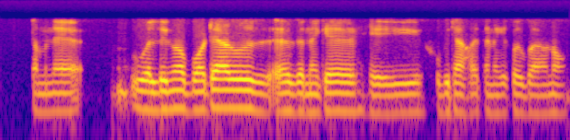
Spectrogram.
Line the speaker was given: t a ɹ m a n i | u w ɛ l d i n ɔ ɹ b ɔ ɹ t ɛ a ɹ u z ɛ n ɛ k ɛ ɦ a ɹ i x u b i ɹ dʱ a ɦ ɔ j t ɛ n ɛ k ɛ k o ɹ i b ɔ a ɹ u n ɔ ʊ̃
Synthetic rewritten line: t a ɹ m a n ɛ | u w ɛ l d i ŋ ɔ ɹ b ɔ ɹ t ɛ a ɹ u z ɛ n ɛ k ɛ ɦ e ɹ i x u b i dʱ a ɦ ɔ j t ɛ n ɛ k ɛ k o ɹ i b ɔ a ɹ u n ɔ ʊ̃

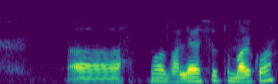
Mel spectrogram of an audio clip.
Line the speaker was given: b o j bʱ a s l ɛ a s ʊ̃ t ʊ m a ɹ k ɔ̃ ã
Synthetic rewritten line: m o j bʱ a l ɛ a s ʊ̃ t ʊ m a ɹ k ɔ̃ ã

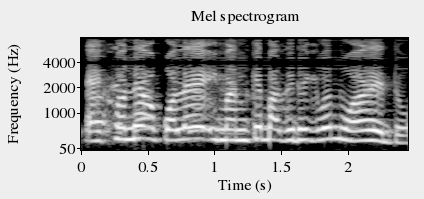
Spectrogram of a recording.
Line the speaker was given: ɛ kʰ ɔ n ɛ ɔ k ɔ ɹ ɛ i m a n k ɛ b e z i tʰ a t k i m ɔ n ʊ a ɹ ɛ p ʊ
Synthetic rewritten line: ɛ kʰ ɔ n ɛ ɔ k ɔ l ɛ i m a n k ɛ b a z i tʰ a k i b ɔ n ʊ a ɹ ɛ t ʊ

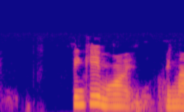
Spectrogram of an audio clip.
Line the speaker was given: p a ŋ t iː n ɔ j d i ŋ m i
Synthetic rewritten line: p i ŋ k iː m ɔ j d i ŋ m a

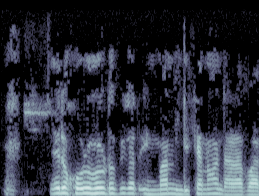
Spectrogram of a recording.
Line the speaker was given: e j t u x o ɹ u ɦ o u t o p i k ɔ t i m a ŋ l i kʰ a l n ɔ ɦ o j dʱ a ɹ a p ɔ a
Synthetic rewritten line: e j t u x o ɹ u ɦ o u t o p i k ɔ t i m a n l i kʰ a n ɔ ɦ ɔ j dʱ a ɹ a p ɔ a

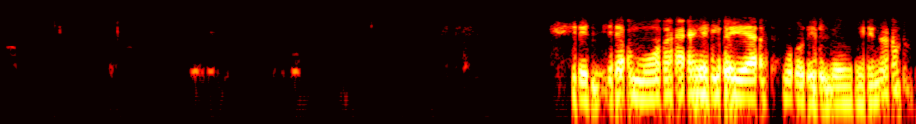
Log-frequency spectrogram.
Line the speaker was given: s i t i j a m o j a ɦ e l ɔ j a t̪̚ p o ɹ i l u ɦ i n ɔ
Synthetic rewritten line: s e t i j a m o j a ɦ i l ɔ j a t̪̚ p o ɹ i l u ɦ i n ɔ

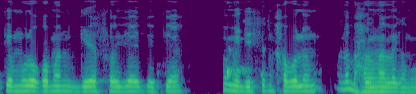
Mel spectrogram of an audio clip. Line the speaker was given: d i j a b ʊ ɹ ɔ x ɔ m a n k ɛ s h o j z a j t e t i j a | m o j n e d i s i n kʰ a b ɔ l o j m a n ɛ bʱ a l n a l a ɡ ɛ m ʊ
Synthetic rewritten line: t i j a m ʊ ɹ ɔ k ɔ m a n ɡ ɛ s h o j z a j t e t i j a | m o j m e d i s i n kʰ a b ɔ l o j m a n ɛ bʱ a l n a l a ɡ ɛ m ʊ

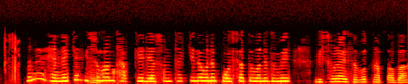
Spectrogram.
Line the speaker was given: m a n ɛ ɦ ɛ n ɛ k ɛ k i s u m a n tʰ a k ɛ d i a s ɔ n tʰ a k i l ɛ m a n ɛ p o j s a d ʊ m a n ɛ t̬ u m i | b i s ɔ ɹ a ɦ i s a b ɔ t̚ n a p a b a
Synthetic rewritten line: m a n ɛ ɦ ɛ n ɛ k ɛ k i s u m a n tʰ a k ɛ d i a s ɔ n tʰ a k i l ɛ m a n ɛ p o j s a t ʊ m a n ɛ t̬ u m i | b i s ɔ ɹ a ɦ i s a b ɔ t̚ n a p a b a

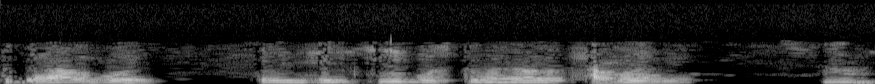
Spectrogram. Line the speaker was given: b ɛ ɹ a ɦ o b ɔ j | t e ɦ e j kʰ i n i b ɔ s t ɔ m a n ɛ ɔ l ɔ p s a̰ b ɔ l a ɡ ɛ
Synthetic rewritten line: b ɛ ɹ a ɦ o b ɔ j | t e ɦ e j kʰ i n i b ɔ s t u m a n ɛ ɔ l ɔ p s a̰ b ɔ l a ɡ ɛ

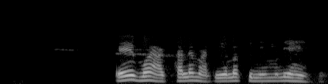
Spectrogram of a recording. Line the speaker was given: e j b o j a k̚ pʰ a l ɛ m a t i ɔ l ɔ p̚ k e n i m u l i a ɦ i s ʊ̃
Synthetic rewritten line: e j m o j a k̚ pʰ a l ɛ m a t i ɔ l ɔ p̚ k i n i m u l i a ɦ i s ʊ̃

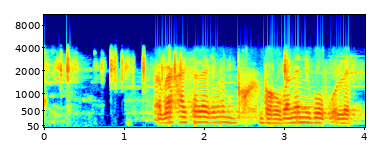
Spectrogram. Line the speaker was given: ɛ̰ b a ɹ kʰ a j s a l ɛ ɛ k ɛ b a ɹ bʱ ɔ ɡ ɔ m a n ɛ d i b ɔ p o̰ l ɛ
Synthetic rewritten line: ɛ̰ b a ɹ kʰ a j s a l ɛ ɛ k ɛ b a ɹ bʱ ɔ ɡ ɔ b a n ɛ n i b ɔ p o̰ l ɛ

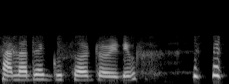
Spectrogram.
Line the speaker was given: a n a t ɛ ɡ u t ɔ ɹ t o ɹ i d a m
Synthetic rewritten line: a n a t ɛ ɡ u s ɔ ɹ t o ɹ i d i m

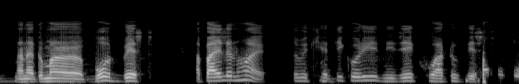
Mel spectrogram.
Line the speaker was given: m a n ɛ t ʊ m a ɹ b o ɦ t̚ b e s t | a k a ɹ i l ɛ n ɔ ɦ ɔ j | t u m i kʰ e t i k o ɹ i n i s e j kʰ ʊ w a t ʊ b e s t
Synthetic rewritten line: m a n ɛ t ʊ m a ɹ b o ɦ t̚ b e s t | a p a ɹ i l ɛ n ɔ ɦ ɔ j | t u m i kʰ e t i k o ɹ i n i z e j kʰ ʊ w a t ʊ b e s t

